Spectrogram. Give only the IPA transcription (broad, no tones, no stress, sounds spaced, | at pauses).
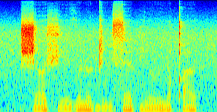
ʃ ɐ fʲ e ð ʊ ɳ ø ɖ i s ɛ pʲ ø ɹ y qʼ ə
